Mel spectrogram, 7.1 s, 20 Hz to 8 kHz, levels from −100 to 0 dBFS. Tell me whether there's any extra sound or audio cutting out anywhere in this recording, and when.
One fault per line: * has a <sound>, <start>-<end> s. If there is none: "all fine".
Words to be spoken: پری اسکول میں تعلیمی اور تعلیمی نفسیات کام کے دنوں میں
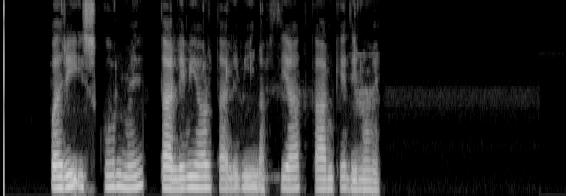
all fine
